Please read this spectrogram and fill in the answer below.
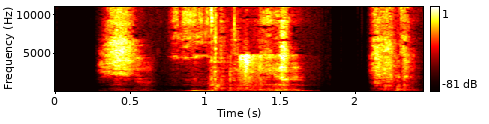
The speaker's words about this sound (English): Just moving some chairs. There you go.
